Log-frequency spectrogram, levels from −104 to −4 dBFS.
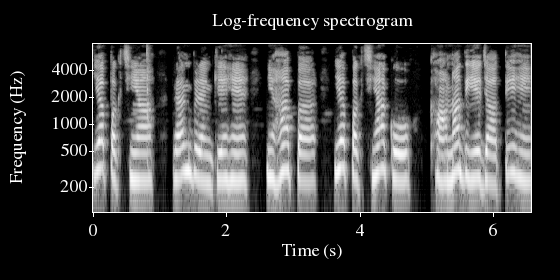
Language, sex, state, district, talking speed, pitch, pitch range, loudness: Hindi, female, Bihar, Saran, 125 wpm, 250 Hz, 240-285 Hz, -15 LUFS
